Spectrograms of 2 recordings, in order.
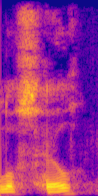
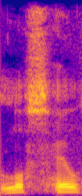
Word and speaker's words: Lose Hill: It goes over to a place called, I think it's called Luss Hill. It's spelt Lose Hill. I've seen videos of people pronouncing it Luss Hill or something like that anyway.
